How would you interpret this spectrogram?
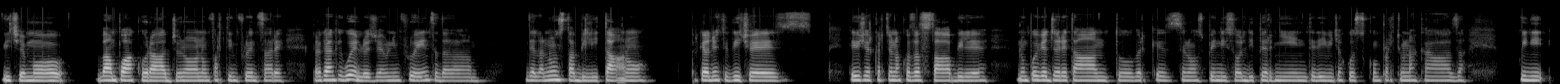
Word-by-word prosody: diciamo, 180 Hz, -2 st, +3 dB, 0.3 s
va 195 Hz, 0 st, +5 dB
un 190 Hz, -, +6 dB
po' 190 Hz, -1 st, +5 dB
a 185 Hz, -, +4 dB
coraggio, 180 Hz, -1 st, +2 dB
no, 180 Hz, 0 st, +2 dB
non 180 Hz, 0 st, 0 dB
farti 195 Hz, 0 st, -5 dB
influenzare. 180 Hz, 0 st, -2 dB, 0.2 s
Perché 190 Hz, +2 st, +2 dB
anche 200 Hz, 0 st, +3 dB
quello 195 Hz, -5 st, +3 dB
cioè 180 Hz, +2 st, -4 dB
è -, -, -3 dB
un'influenza 185 Hz, +1 st, -1 dB
da 170 Hz, -1 st, -4 dB, 0.5 s
della 185 Hz, -1 st, -2 dB
non 205 Hz, +2 st, +5 dB
stabilità, 180 Hz, -2 st, +1 dB
no, 180 Hz, -1 st, -3 dB, 0.3 s
perché 190 Hz, 0 st, -3 dB
la 190 Hz, -, +7 dB
gente 195 Hz, -1 st, 0 dB
dice: 180 Hz, -1 st, +3 dB
"S 180 Hz, +1 st, -9 dB, 0.3 s
devi 200 Hz, 0 st, +2 dB
cercarti 200 Hz, 0 st, -2 dB
una 190 Hz, 0 st, +2 dB
cosa 195 Hz, 0 st, +2 dB
stabile, 180 Hz, 0 st, 0 dB, 0.2 s
non 195 Hz, -, 0 dB
puoi 200 Hz, 0 st, +2 dB
viaggiare 195 Hz, 0 st, +3 dB
tanto 180 Hz, -1 st, 0 dB
perché 180 Hz, +1 st, -4 dB
se 175 Hz, +1 st, -6 dB
no 185 Hz, 0 st, -1 dB
spendi 185 Hz, +2 st, -2 dB
i -, -, -3 dB
soldi 180 Hz, 0 st, -1 dB
per 185 Hz, -1 st, -2 dB
niente, 180 Hz, 0 st, -1 dB
devi 180 Hz, 0 st, -1 dB
già 190 Hz, +2 st, -5 dB
cos 175 Hz, -1 st, -3 dB
comprarti 185 Hz, +1 st, -6 dB
una 185 Hz, 0 st, 0 dB
casa". 185 Hz, 0 st, -4 dB, 0.5 s
Quindi 190 Hz, -2 st, 0 dB
185 Hz, 190 wpm, -23 LUFS, 180-190 Hz, 0.5 s, la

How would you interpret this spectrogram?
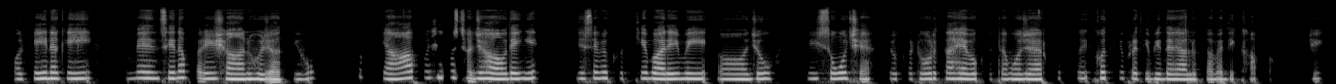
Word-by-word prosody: और 250 Hz, -, -5 dB
कहीं 270 Hz, +2 st, +1 dB
न 275 Hz, -, +4 dB
कहीं 270 Hz, +1 st, 0 dB, 0.4 s
मैं 290 Hz, 0 st, 0 dB
इनसे 280 Hz, 0 st, 0 dB
ना 305 Hz, -, +1 dB
परेशान 255 Hz, -2 st, +4 dB
हो 245 Hz, -, +5 dB
जाती 115 Hz, -, +1 dB
हूँ। 255 Hz, +4 st, -6 dB, 0.4 s
तो 340 Hz, -, -24 dB
क्या 255 Hz, -6 st, -4 dB, 0.2 s
आप 300 Hz, -, -3 dB
मुझे 310 Hz, +1 st, -6 dB
कुछ 305 Hz, -2 st, -6 dB
सुझाव 265 Hz, -2 st, +4 dB
देंगे, 270 Hz, +2 st, +2 dB, 0.4 s
जिससे 270 Hz, +1 st, -2 dB
मैं 285 Hz, 0 st, 0 dB
ख़ुद 265 Hz, -, -21 dB
के 275 Hz, -, -1 dB
बारे 255 Hz, -1 st, +4 dB
में 260 Hz, 0 st, +3 dB
अ, 240 Hz, -1 st, 0 dB
जो 255 Hz, +2 st, 0 dB
मेरी 265 Hz, 0 st, -13 dB
सोच 265 Hz, 0 st, 0 dB
है, 125 Hz, -, -2 dB, 0.2 s
जो 250 Hz, -, -8 dB
कठोरता 255 Hz, +1 st, -3 dB
है, 255 Hz, -1 st, +3 dB
वो 245 Hz, -, +2 dB
ख़त्म 240 Hz, 0 st, -9 dB
हो 240 Hz, 0 st, +2 dB
जाए 240 Hz, 0 st, +3 dB
और 235 Hz, -, +2 dB
ख़ुद 280 Hz, -, -30 dB
के 280 Hz, -, -7 dB
ख़ुद 285 Hz, -, 0 dB
के, 285 Hz, -, -19 dB
प्रति 260 Hz, -2 st, -6 dB
भी 250 Hz, -1 st, 0 dB
दयालुता 235 Hz, -, +1 dB
में 85 Hz, -, -1 dB
दिखा -, -, -12 dB, 0.5 s
जी। -, -, -13 dB
260 Hz, 210 wpm, -22 LUFS, 245-275 Hz, 0.5 s, हो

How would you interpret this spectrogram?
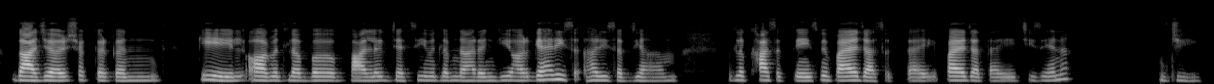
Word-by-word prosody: गाजर, 185 Hz, -1 st, +6 dB
शक्करकंद, 180 Hz, -1 st, -5 dB, 0.3 s
केल 190 Hz, -4 st, +2 dB
और 190 Hz, -2 st, +5 dB
मतलब 185 Hz, -1 st, -2 dB, 0.4 s
पालक 180 Hz, +1 st, +1 dB
जैसी 180 Hz, +1 st, -5 dB
मतलब 185 Hz, 0 st, -5 dB
नारंगी 175 Hz, +1 st, -2 dB
और 180 Hz, -1 st, -1 dB
गहरी 220 Hz, +3 st, +3 dB
स -, -, -11 dB
हरी 190 Hz, 0 st, -1 dB
सब्जियाँ 175 Hz, 0 st, -5 dB
हम 180 Hz, +2 st, -12 dB, 0.5 s
मतलब 200 Hz, -1 st, -4 dB
खा 200 Hz, 0 st, +5 dB
सकते 180 Hz, -1 st, -9 dB
हैं 175 Hz, 0 st, +2 dB
इसमें 190 Hz, +2 st, -5 dB
पाया 185 Hz, +1 st, +6 dB
जा 180 Hz, -3 st, +1 dB
सकता 165 Hz, 0 st, -12 dB
है 170 Hz, 0 st, -4 dB
ये 180 Hz, -, -13 dB
पाया 190 Hz, -1 st, +7 dB
जाता 170 Hz, -1 st, -5 dB
है 170 Hz, 0 st, -6 dB
ये 170 Hz, -, -8 dB
चीज़ें 185 Hz, 0 st, -11 dB
है 190 Hz, -, -3 dB
ना? 245 Hz, +4 st, -6 dB, 0.9 s
जी। 175 Hz, -2 st, -13 dB
180 Hz, 165 wpm, -24 LUFS, 175-190 Hz, 0.9 s, पाया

